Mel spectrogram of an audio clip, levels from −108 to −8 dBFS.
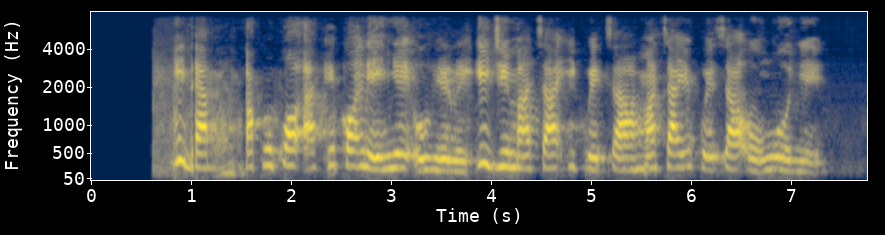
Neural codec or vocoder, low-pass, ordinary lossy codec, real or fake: codec, 16 kHz, 2 kbps, FreqCodec, larger model; 7.2 kHz; none; fake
